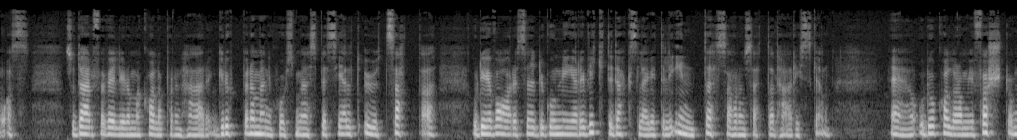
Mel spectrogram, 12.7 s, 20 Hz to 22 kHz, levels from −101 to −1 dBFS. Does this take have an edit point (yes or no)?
no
